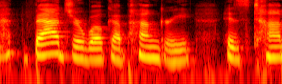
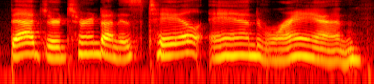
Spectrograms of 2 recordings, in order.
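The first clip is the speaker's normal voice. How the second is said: ordinary delivery, nothing marked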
